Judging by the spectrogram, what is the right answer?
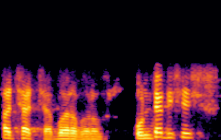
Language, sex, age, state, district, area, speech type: Marathi, male, 45-60, Maharashtra, Buldhana, urban, conversation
